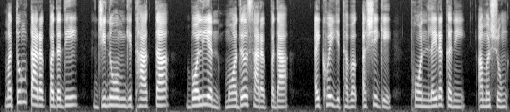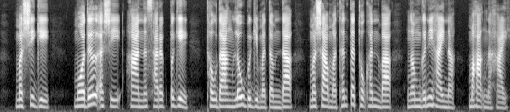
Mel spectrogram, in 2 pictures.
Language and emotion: Manipuri, neutral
